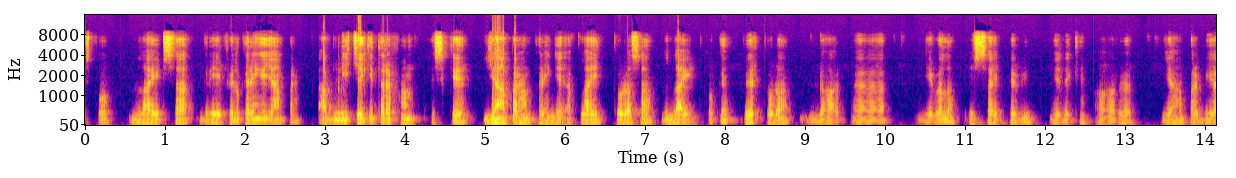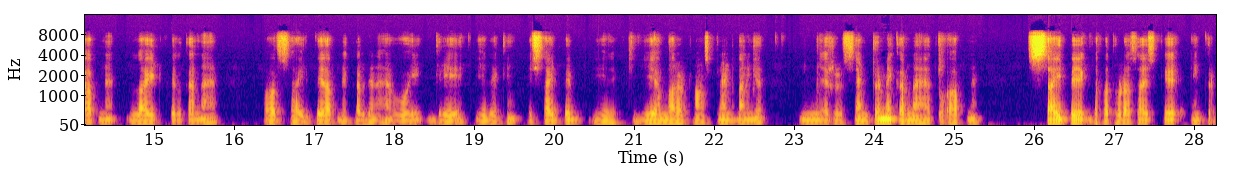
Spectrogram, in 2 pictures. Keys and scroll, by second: 3.3 v, 20.9 space, 22.1 a, 22.9 z, 24.5 a.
